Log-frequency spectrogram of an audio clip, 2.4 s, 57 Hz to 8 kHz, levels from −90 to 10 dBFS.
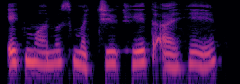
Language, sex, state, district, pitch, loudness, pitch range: Marathi, female, Maharashtra, Nagpur, 195 Hz, -38 LUFS, 175-205 Hz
